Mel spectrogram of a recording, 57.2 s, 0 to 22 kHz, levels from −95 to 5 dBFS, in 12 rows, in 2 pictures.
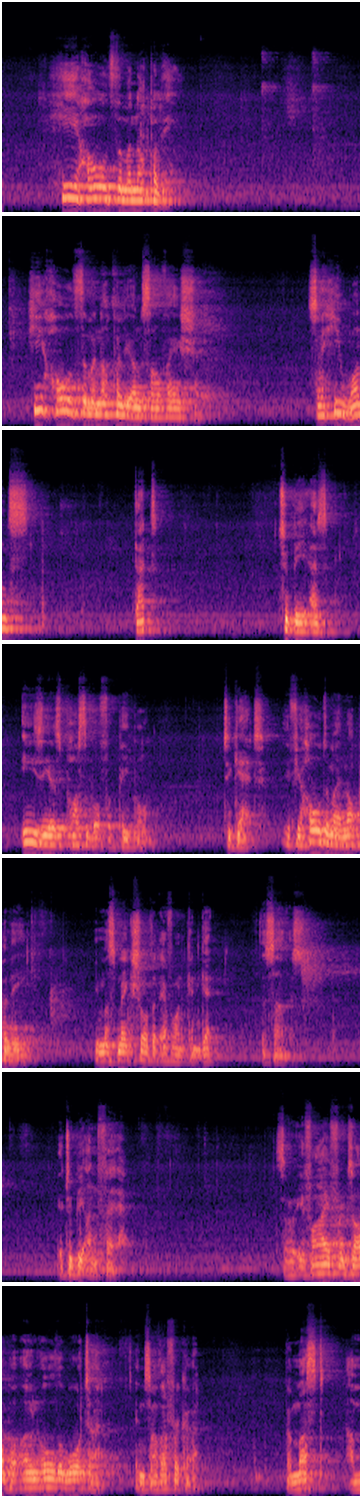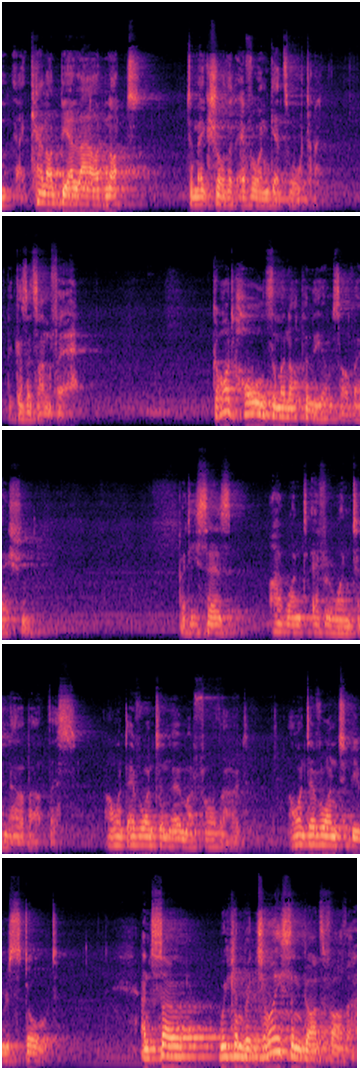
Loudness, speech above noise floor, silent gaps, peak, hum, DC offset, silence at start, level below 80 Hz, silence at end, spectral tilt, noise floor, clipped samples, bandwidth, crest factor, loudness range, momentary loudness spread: -20 LUFS; 32 dB; none; -2 dBFS; none; under 0.1%; 0.65 s; -68 dBFS; 0 s; -5 dB/octave; -52 dBFS; under 0.1%; 10.5 kHz; 20 dB; 9 LU; 17 LU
